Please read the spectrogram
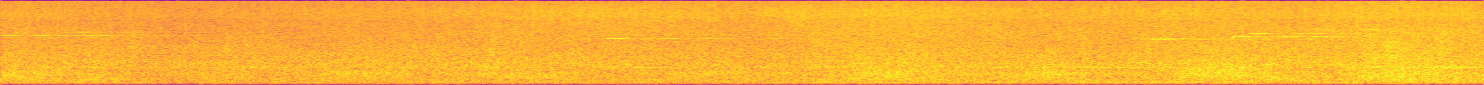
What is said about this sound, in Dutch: Nee, je hoort de wieken van de windmolens die daar ook naast staan.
